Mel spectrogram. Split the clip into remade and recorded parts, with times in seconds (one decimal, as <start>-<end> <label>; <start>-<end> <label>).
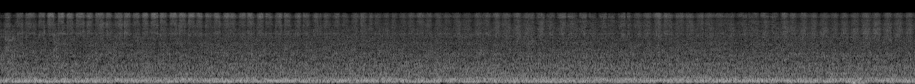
0.0-5.3 remade; 5.3-6.3 recorded; 6.3-7.4 remade; 7.4-7.9 recorded; 7.9-9.2 remade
